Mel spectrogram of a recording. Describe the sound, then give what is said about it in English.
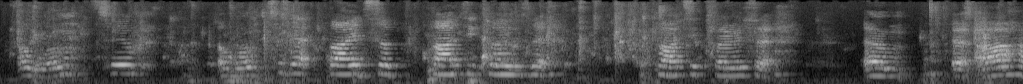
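Bathwater sloshes and splashes softly in a tub as a child lies back to rinse soap and bubbles off their body, mostly under a child's chatty, high-pitched talking that runs nearly the whole time. “Go lie back and wash all that soap off your body.”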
